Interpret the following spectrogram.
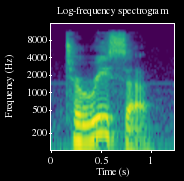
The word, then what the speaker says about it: Teresa: Although these next words and names are spelled with a TH, they are pronounced as if they were spelled with a normal T, like that. And these words are Thomas, Thompson, Teresa, Thailand, Thames, like the river, Esther, and thyme, which is a spice.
